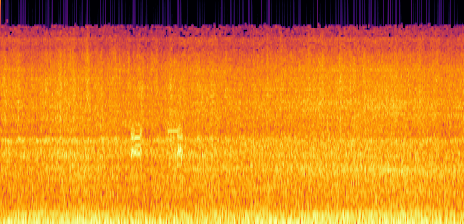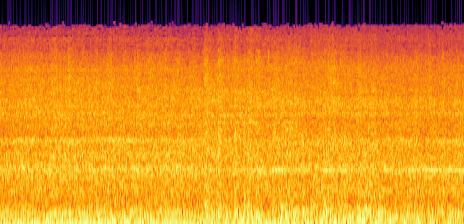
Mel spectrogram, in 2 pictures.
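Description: Two GE wide-cab diesel-electric locomotives leading a loaded iron ore train, their engines giving a heavy, steady low rumble as they come in and pass, with a thin steady tone above it.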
